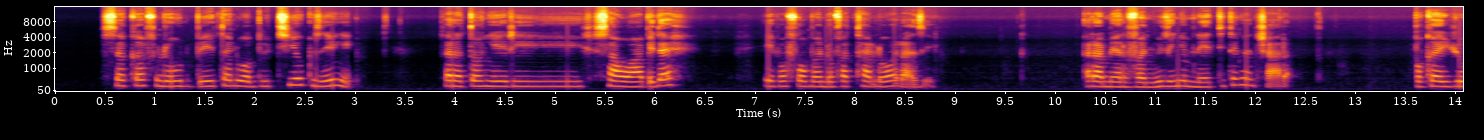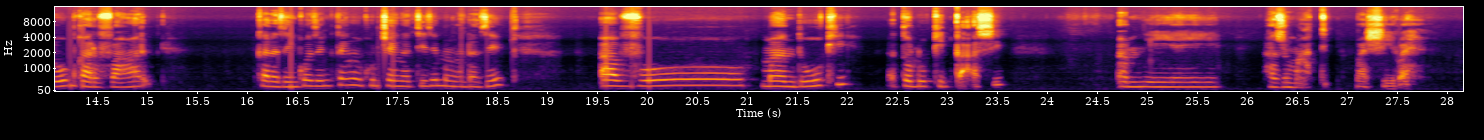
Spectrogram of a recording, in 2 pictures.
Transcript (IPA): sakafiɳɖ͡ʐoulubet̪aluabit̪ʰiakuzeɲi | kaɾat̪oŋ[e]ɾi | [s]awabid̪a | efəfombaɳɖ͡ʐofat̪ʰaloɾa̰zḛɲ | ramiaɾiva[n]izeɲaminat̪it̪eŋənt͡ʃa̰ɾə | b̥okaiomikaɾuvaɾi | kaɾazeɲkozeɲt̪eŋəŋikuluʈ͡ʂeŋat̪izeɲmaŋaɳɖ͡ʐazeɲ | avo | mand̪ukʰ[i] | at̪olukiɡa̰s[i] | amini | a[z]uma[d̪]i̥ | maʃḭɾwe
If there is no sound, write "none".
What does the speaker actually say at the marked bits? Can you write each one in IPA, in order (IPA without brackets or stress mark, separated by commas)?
e, s, n, i, i, z, t̪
